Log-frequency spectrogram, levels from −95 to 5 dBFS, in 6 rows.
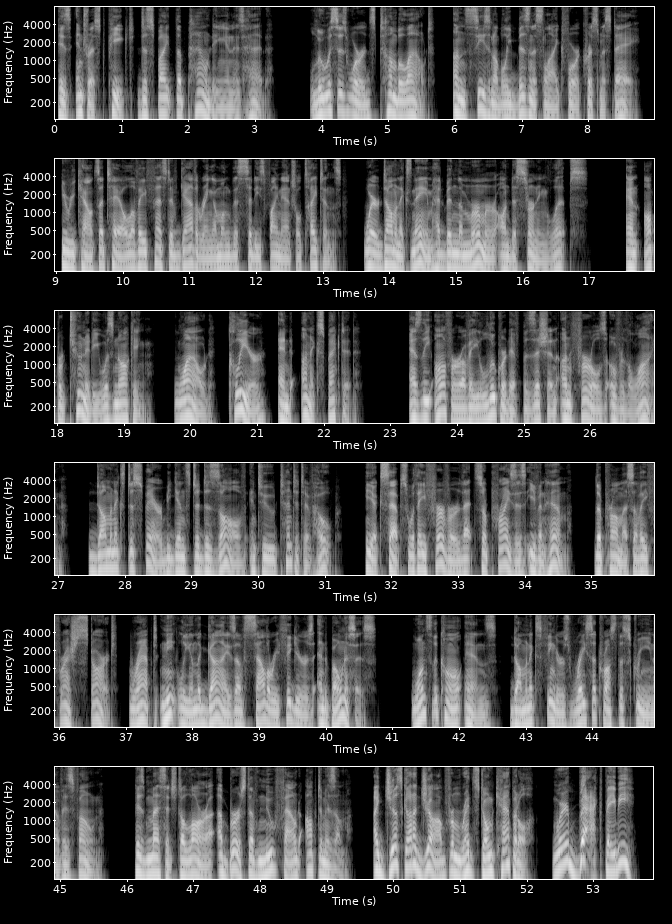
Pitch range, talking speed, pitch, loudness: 90-120 Hz, 140 wpm, 105 Hz, -19 LUFS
